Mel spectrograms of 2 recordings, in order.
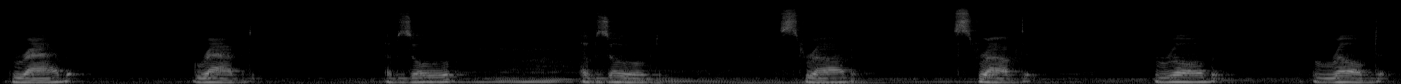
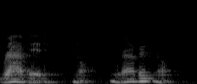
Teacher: Tenemos que hacer como juntar los dos sonidos y omitir el sonido de la E y suena la D. La D suena como más, digamos, como más, se nota más, ¿listo? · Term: el ed suena como una D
